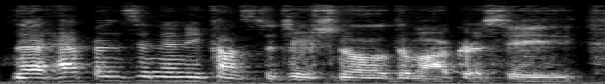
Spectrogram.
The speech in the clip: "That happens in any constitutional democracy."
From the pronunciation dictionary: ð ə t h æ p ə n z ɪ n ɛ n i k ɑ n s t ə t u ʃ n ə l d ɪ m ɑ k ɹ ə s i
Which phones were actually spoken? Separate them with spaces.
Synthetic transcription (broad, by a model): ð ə t h æ p ə n z ɪ n ɛ n i k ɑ n s t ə t u ʃ n l d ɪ m ɑ k ɹ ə s i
